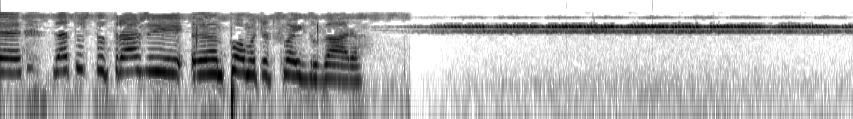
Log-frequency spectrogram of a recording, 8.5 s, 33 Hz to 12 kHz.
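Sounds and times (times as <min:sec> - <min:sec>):
cricket chirping: 0:00.0 - 0:08.5
speech: 0:00.2 - 0:03.8.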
